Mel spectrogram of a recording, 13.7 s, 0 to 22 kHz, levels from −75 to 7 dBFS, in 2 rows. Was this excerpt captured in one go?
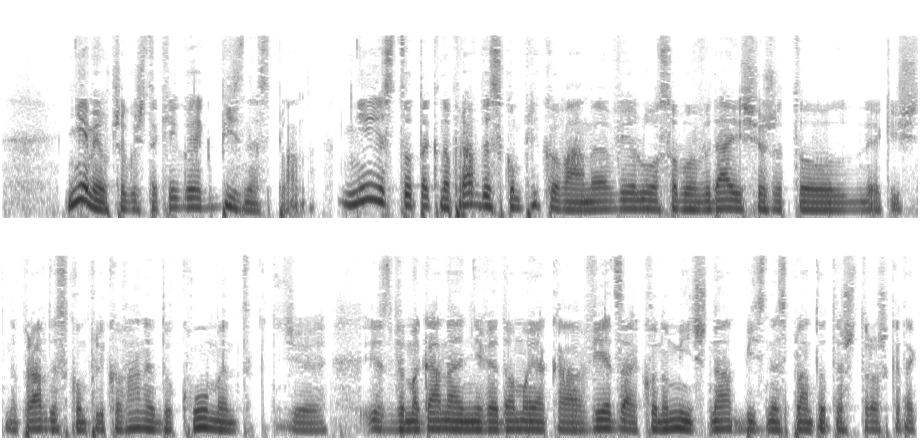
no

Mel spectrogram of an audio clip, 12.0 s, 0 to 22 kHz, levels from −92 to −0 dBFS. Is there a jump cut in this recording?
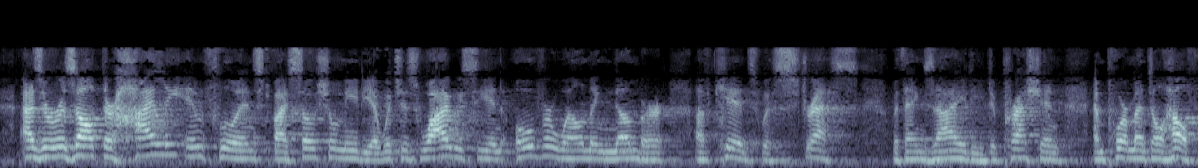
no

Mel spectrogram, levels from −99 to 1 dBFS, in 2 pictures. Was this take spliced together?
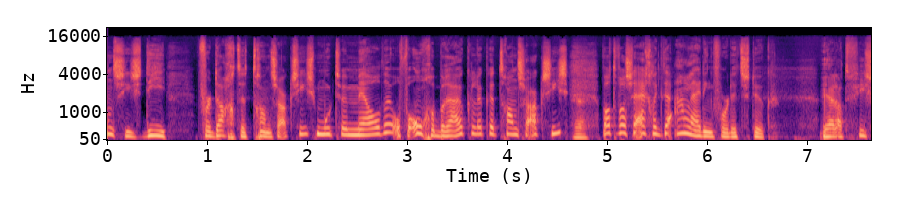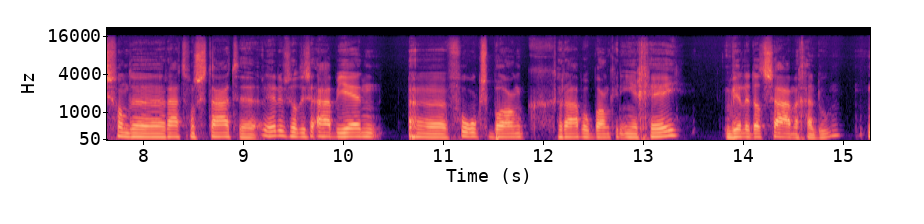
yes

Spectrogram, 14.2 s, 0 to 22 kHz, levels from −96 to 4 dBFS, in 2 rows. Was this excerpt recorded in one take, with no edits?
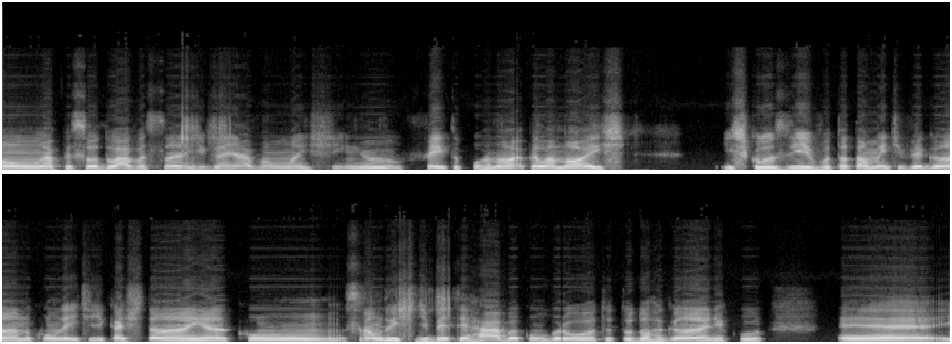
yes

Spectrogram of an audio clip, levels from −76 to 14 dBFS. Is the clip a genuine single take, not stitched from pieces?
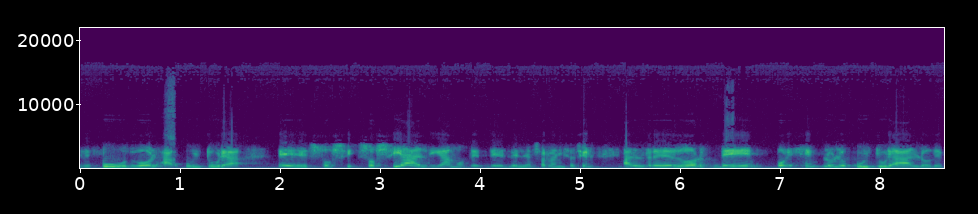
no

